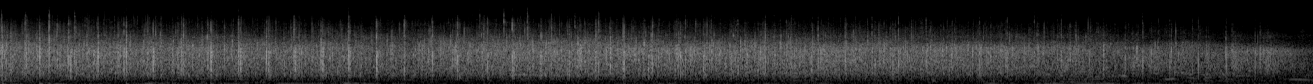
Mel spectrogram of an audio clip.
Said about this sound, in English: Ladies and gentlemen, let's give a big hand of applause to the Gutti family.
